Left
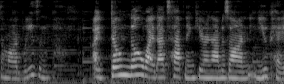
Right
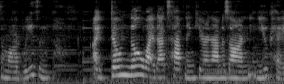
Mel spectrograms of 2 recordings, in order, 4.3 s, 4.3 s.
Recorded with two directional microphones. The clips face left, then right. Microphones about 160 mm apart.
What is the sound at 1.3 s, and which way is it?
A woman's voice, 20° left (ahead or behind).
